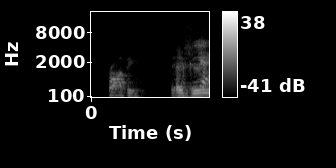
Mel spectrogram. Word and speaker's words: crappie: Crappie. Crappie.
